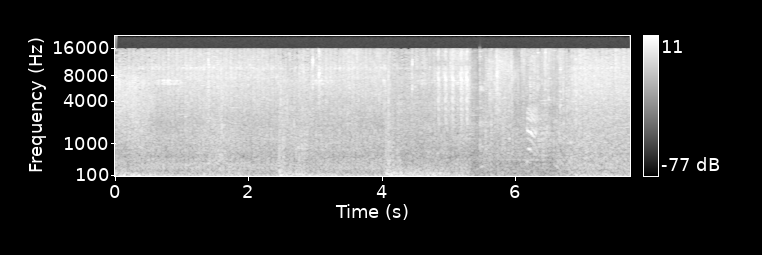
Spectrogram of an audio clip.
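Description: Gunfire and heavy mechanical rumbling in Gears of War 4 as players shoot an exposed core, a dense continuous barrage with booming impacts, and speech mixed in under the noise.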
